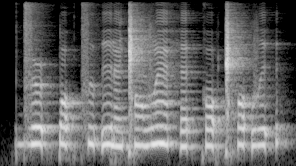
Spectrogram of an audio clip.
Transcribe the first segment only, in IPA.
d͡z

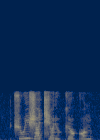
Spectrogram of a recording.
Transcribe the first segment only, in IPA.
t͡ʃ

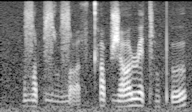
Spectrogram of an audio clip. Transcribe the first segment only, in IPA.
zˤ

